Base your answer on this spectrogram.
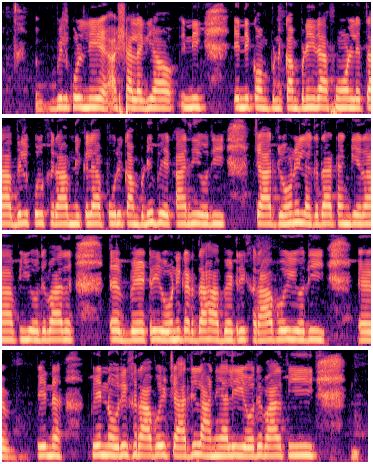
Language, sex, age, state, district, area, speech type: Dogri, female, 18-30, Jammu and Kashmir, Reasi, rural, spontaneous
